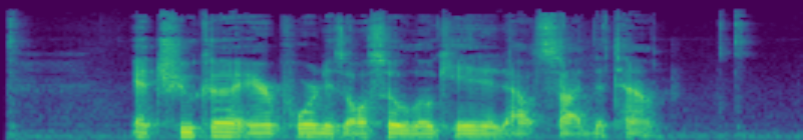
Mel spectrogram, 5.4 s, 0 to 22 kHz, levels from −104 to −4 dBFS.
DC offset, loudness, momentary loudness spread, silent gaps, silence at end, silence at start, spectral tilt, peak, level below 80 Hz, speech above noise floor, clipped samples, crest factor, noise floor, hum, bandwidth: under 0.1%; -23 LUFS; 8 LU; none; 0.45 s; 0.05 s; -5 dB/octave; -6 dBFS; -58 dBFS; 34 dB; under 0.1%; 18 dB; -57 dBFS; none; 16 kHz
